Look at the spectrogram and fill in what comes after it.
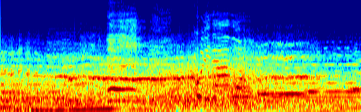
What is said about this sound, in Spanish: A por ellos, Estefan. Lanzan el coche contra Tintín y el capitán. Tintín se aparta empujando al capitán.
